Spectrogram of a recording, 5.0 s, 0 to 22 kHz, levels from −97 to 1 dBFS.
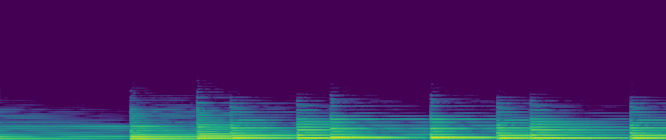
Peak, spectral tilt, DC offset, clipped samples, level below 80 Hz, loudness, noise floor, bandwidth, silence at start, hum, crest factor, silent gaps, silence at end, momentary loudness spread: -4 dBFS; -7.5 dB/octave; under 0.1%; under 0.1%; -52 dBFS; -17 LUFS; -37 dBFS; 5.6 kHz; 0 s; none; 14 dB; none; 0 s; 18 LU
